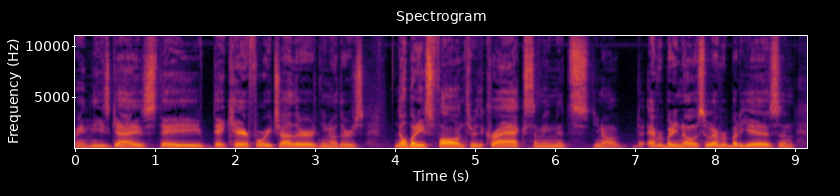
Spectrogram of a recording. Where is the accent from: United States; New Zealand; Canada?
United States; Iowa; Well, I'm from Northwest Iowa originally. I'm a farm kid, grew up on a farm.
